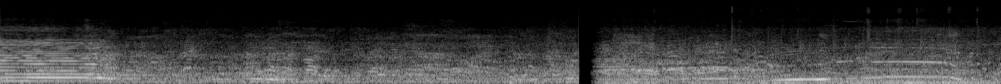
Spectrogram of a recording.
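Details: Giant cattle being unloaded from a truck in 2024 give long, deep, harmonic-rich moos, one near the start and another low, drawn-out bellow toward the end, over constant crowd chatter and voices.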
